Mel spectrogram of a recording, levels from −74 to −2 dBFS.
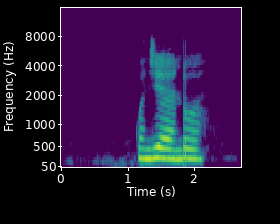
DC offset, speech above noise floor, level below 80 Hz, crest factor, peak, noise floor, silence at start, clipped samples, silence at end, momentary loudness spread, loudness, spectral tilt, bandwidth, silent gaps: under 0.1%; 49 dB; -56 dBFS; 16 dB; -4 dBFS; -64 dBFS; 1.15 s; under 0.1%; 0.55 s; 15 LU; -17 LUFS; -6.5 dB/octave; 7.6 kHz; none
